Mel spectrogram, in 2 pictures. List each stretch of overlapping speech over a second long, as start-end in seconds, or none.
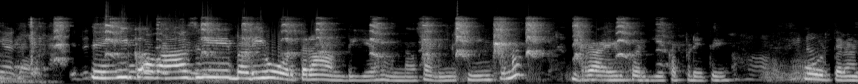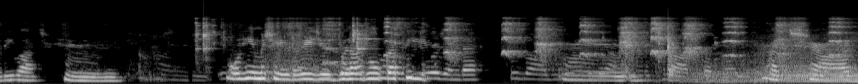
0.9-2.6, 10.9-12.9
